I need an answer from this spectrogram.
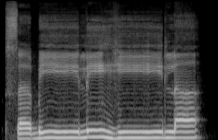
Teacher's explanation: Kalau kita sambung fi sabilihi, baru kita baca 2 harakat. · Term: maksilah qasirah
